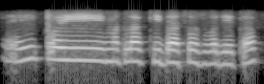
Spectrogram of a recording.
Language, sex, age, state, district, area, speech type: Hindi, female, 30-45, Uttar Pradesh, Prayagraj, rural, conversation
